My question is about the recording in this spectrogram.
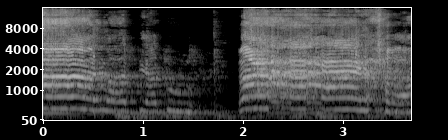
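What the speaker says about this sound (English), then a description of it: "And he's screaming." A man screaming in a frightening encounter, a loud wavering cry that dips and trails off, then bursts out again strained and high, sustained to the end.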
